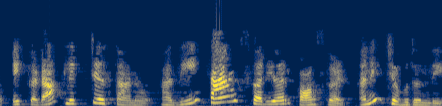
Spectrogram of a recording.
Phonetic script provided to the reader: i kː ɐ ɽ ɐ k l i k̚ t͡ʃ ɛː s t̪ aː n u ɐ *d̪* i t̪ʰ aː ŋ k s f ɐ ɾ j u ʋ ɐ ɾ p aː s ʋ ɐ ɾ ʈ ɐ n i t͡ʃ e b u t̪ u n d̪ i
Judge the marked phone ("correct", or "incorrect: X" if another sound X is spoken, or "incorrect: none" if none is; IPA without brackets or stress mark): correct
